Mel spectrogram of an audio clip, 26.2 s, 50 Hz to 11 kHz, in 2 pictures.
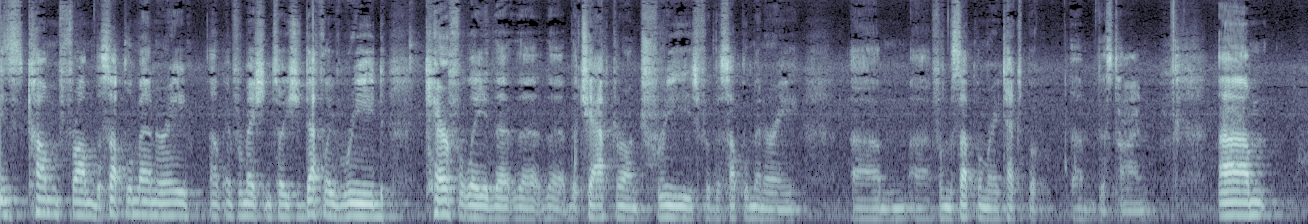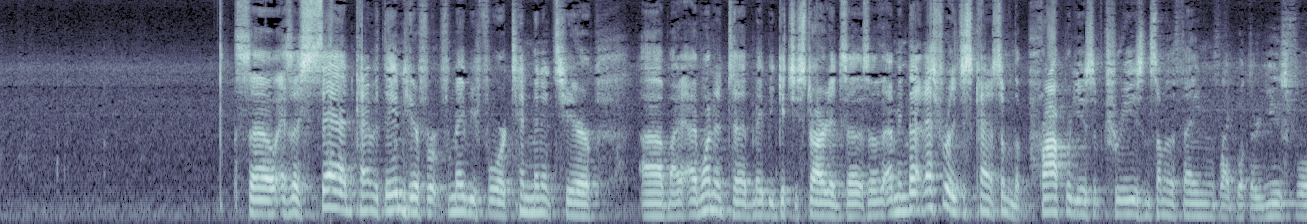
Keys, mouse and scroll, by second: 3.3 Escape, 10.7 click, 19.3-20.1 scroll down 1, 20.9-23.1 drag.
